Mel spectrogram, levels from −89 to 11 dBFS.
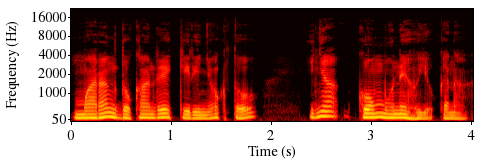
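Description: Speech recording with no audible technical faults anywhere in the clip.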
